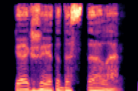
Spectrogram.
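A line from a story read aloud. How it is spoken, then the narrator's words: Sighing. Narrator (Russian): вздохнул Коганов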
